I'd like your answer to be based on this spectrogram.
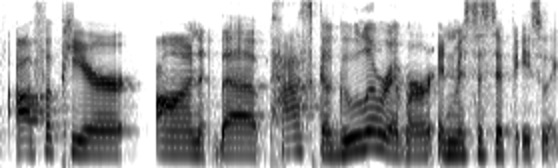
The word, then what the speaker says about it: Pascagoula: So I am going to be talking about the Pascagoula abduction, and I'm very sorry if I'm saying that wrong.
